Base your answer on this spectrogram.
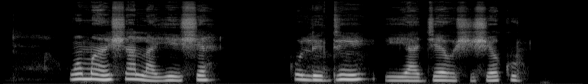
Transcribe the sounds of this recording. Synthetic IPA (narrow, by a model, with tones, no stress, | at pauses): w̃ɔ̃˦mãː˦˧n̩˦ʃa˦˨la˨je˨˦i˧˦ʃɛ˦ | ko˦le˧dĩ˦i˦˨ja˨d͡ʒɛ˧o˨ʃi˨ʃɛ˨˦ku˦˨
